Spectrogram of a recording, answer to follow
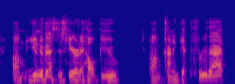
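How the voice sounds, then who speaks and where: A man with a bright, sharp tone and fairly even intonation, going at a very fast pace. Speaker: insurance advisor. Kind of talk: webinar presentation. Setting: webinar.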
